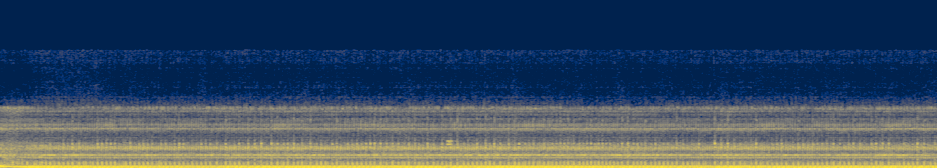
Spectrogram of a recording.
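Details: Small Chinese chainsaw two-stroke after fixing a hard-starting fault: steady high buzz holding even revs without stumbling or surging, running smoothly; air screw adjustment follows.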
